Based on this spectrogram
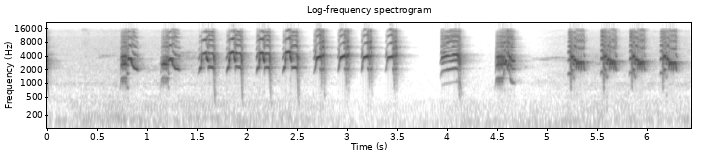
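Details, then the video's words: Nias hill myna singing: a fast series of loud whistled chips with squawky overtones, a brief pause, two downslurred whistles, then another quick burst of chips. "JALAK NIAS GACOR"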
